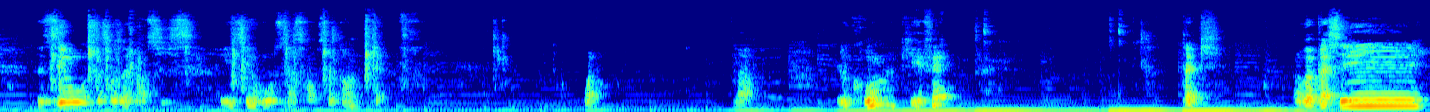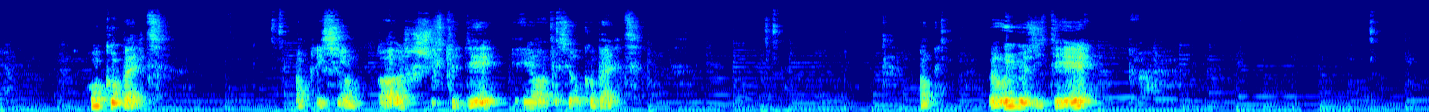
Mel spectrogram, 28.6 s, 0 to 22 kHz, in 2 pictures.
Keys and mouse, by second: 1.9 Tab, 2.3 KP_Decimal, 4.6 KP_4, 6.9 middle click, 9.8 click.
